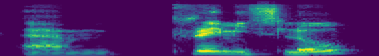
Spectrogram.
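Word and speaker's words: Przemysław: After a pass from Premislo, I'm going to have to ask my Polish friends how we pronounce his name. Premislo Frankowski, I'm comfortable with, but his first name sounds to be Premislo.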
